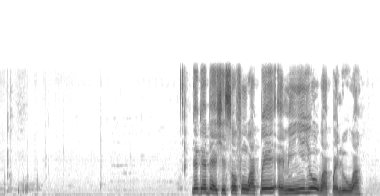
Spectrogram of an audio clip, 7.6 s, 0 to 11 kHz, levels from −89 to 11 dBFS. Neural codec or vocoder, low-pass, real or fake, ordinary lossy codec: none; 7.2 kHz; real; none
